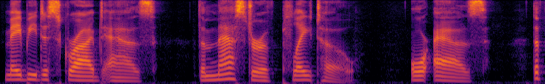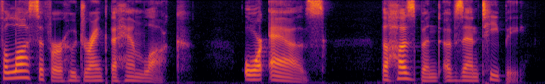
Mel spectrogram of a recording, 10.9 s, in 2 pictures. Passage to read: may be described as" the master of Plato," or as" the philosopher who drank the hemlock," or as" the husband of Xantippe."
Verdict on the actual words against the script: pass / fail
pass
